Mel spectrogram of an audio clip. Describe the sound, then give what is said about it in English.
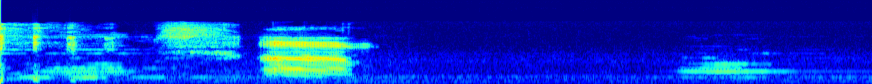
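A train rumbles by, with a loud, brassy burst in the middle and a softer tonal blast near the end, over a steady low background hum. “There's a train. Did you guys hear that?”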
